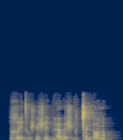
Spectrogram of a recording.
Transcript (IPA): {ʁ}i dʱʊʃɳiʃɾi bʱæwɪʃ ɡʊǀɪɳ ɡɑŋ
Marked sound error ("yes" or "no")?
no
